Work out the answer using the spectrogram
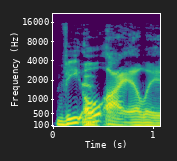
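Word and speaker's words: voilà: from a viola yeah v-i-o-l-a is viola v-o-i-l-a is voila uh did that work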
